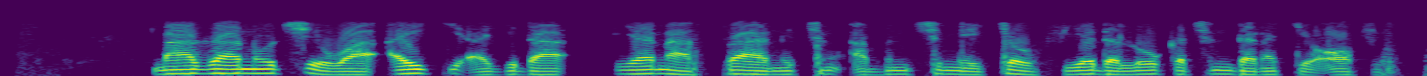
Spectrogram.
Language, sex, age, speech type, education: Hausa, male, 30-45, read, tertiary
